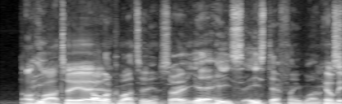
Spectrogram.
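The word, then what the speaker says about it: Olakau'atu: Like, Olakatoa. Olakawatu, sorry.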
